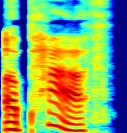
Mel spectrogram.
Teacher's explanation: with her accent, the A sound was very broad and sounded like bath to him.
